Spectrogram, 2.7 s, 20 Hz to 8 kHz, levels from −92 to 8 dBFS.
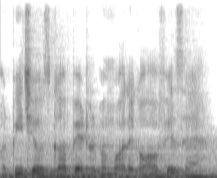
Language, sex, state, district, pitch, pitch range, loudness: Hindi, male, Bihar, Araria, 120 Hz, 120-125 Hz, -26 LUFS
